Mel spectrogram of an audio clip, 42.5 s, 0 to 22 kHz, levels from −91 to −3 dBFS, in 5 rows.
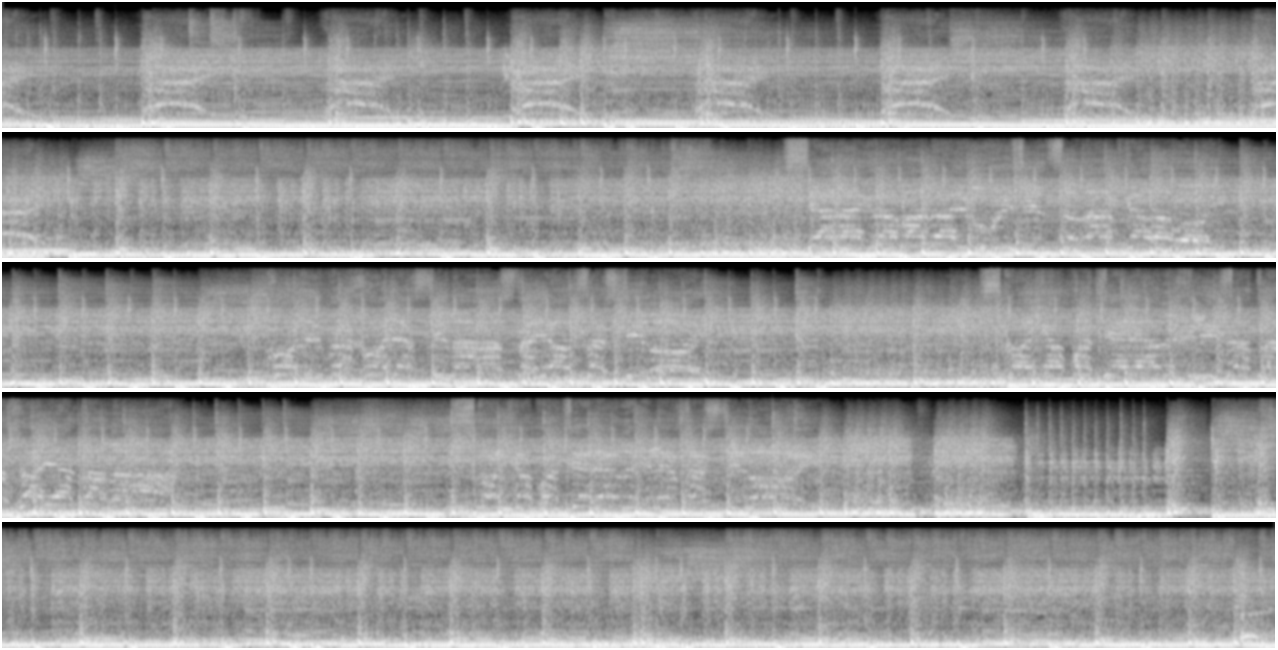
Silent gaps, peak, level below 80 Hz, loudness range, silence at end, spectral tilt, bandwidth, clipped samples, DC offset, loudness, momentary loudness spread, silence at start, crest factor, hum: none; 0 dBFS; -18 dBFS; 1 LU; 0 s; -5 dB/octave; 17.5 kHz; under 0.1%; under 0.1%; -9 LUFS; 2 LU; 0 s; 8 dB; none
